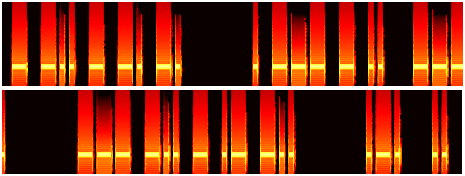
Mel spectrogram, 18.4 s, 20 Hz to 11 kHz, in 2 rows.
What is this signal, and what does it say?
Morse code, heard as a keyed tone, about 13 wpm, 800 Hz. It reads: TDTNN EOTIO ODTAD R I
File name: CW / DET / 1 3 1500C S B 12wpm 2828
